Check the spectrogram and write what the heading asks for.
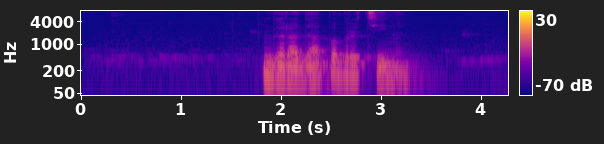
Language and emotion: Russian, neutral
